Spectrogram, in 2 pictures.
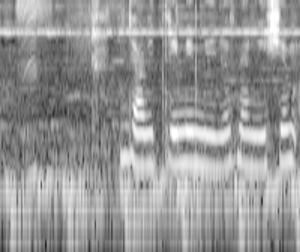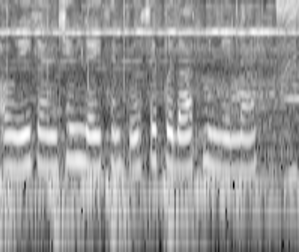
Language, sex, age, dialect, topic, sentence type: Bhojpuri, male, 18-24, Northern, agriculture, statement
